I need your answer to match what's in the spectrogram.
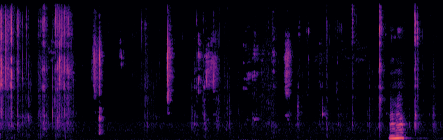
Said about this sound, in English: We're gonna include the, like, chewing sounds, right? That's the best part.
